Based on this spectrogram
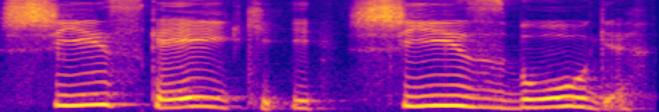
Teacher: o CH é pronunciado como SH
